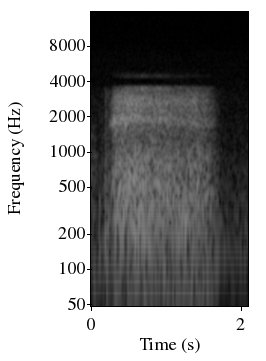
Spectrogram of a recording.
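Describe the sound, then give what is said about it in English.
A single long, airy breath during a breathing exercise of inhaling through the nose and exhaling through the mouth, a soft steady hiss lasting over a second before fading, faint and alone. “Inhale through the nose. Exhale through the mouth.”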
